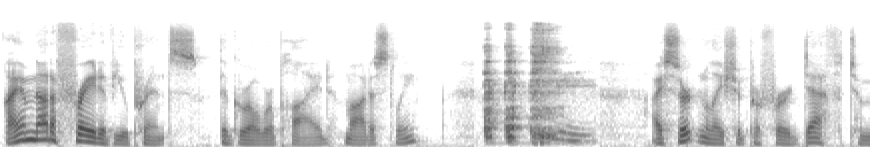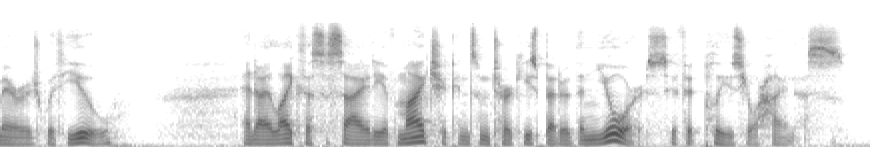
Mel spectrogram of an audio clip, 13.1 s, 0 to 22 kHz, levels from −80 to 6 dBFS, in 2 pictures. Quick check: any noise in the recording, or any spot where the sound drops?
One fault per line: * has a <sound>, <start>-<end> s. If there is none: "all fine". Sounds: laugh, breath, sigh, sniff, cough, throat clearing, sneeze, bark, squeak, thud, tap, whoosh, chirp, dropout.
* has a throat clearing, 3.6-4.5 s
